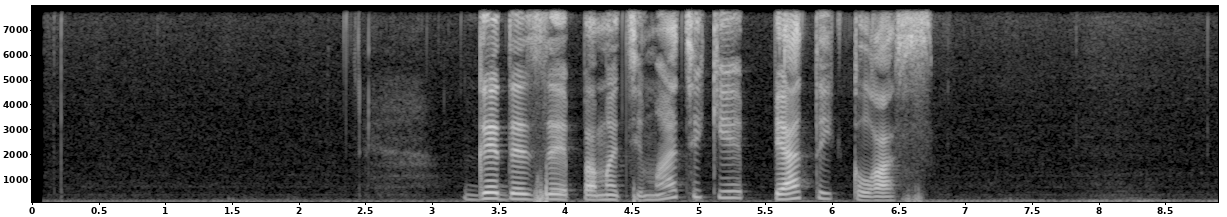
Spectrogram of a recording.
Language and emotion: Russian, neutral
